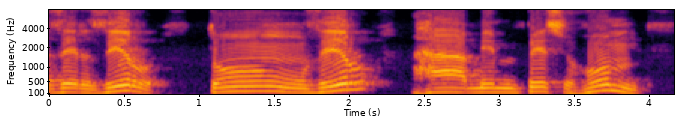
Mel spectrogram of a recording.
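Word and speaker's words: تُنذِرْهُمْ: কারণ এই রয়ের উপরে আমরা দেখতে পাচ্ছি সাকিন, র সাকিন, তুং জির হুম, জির হুম।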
